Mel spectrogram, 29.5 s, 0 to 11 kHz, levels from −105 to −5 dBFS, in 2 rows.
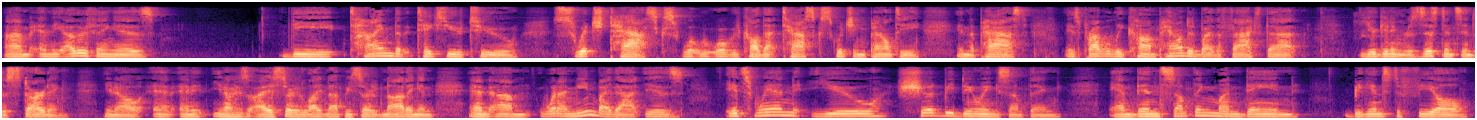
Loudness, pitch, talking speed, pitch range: -19 LUFS, 120 Hz, 155 wpm, 115-135 Hz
